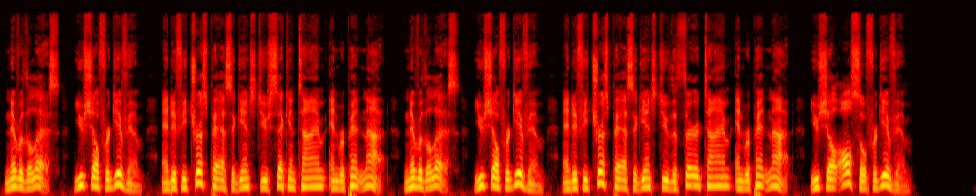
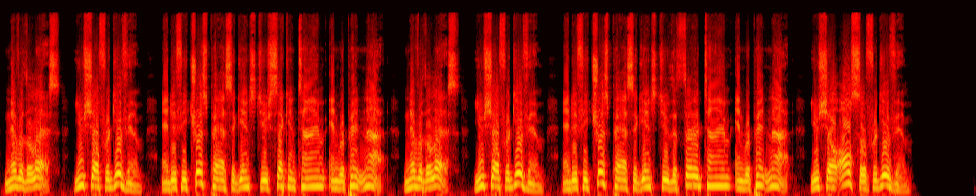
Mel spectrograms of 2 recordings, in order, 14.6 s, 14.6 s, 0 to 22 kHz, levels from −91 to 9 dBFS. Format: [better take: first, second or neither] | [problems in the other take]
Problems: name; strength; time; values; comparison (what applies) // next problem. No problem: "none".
first | distortion; heavy; 15% of the sound clipped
